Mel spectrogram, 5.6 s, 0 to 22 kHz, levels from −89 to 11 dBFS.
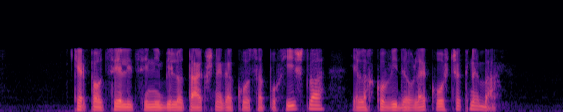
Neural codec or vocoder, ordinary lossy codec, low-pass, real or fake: none; none; 3.6 kHz; real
